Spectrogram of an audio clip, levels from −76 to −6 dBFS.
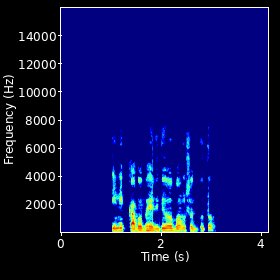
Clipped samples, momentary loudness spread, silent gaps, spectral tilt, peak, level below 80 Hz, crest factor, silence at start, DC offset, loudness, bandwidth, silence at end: under 0.1%; 13 LU; 1.31-1.36 s; -7.5 dB/octave; -4 dBFS; -54 dBFS; 22 dB; 1 s; under 0.1%; -23 LUFS; 7.6 kHz; 1.1 s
